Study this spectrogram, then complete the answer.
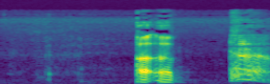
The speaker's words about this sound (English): I haven't spoken this whole time, so I had to clear my throat.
